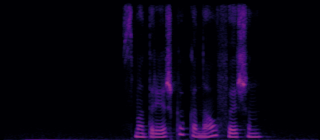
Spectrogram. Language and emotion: Russian, neutral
